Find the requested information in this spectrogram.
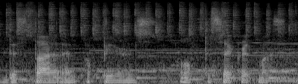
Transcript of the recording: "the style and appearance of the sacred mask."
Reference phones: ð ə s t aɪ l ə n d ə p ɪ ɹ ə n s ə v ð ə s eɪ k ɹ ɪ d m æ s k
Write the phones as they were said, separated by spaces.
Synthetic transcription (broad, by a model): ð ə s t aɪ l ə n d ə p ɪ ɹ ə n s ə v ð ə s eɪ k ɹ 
